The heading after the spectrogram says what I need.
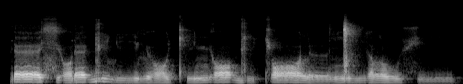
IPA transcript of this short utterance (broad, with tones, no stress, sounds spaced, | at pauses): ɾ ɛː˧ sʲ ɔ˩ ɾ ɛ˧ ɡ i˥ ʎ iː˩ lʲ ɔː˩ cʰ i˩ nʲ ɔː˥ ɡ i˩ c ɔː˥ l ɘː˩ ŋ͡ǀ iː˧ lˠ uː˧ ç i˩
